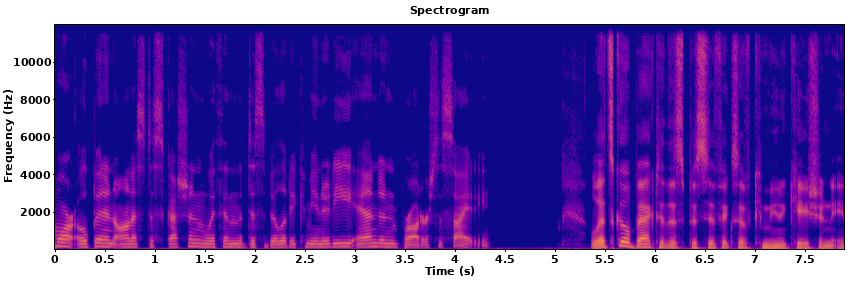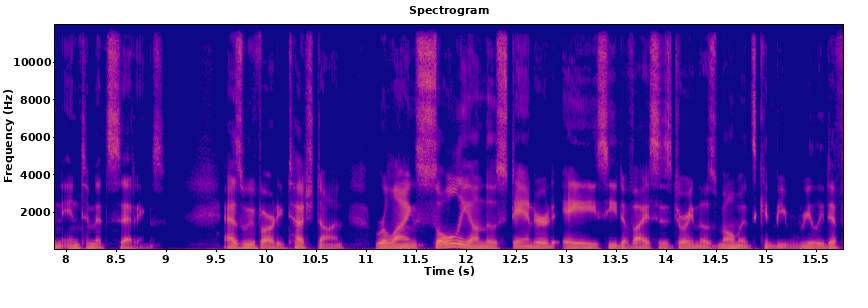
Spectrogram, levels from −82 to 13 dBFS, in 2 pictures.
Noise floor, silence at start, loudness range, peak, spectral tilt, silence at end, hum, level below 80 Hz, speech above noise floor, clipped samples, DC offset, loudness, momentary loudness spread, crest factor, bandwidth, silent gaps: -59 dBFS; 0 s; 6 LU; -6 dBFS; -5 dB/octave; 0 s; none; -44 dBFS; 32 dB; under 0.1%; under 0.1%; -27 LUFS; 11 LU; 22 dB; 12 kHz; none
